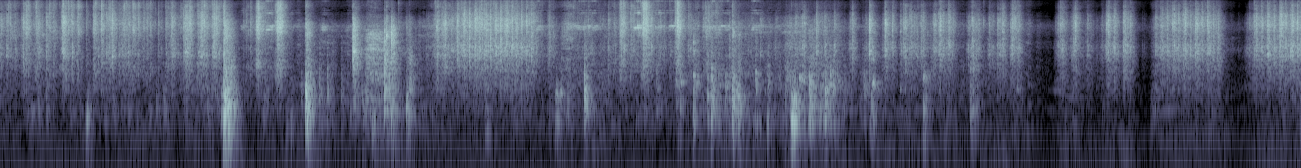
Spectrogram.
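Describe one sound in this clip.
Plastic puzzle cubes click and rattle as they are twisted quickly.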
